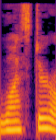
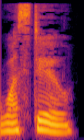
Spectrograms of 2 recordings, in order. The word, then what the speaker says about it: Worcester: Worcester, pronounced Worcester or Wustu, is among a list of several, including Woburn, Tewkesbury, Gloucester, Leicester, Tingsboro, Lowell, Peabody, Norfolk, and Scituate.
